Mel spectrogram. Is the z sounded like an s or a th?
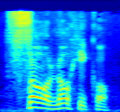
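th. The z is said as a th sound.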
